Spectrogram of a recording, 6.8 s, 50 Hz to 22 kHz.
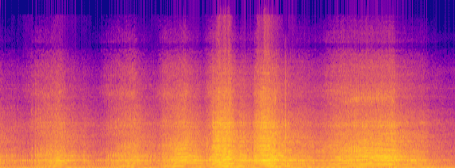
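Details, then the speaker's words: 1974 Honda CB350F four revived after 20+ years sitting: revs rise and fall with an uneven, lumpy beat. It runs on cylinders 1, 2 and 4 with spark on all four. No. 3 is dead, its blocked carburetor seemingly getting no fuel, since sprayed fluid ignites instantly. "on three cylinders seems like number three carburetor is not getting fuel when we spray fluid in there it ignites instantly so it's definitely a carb issue there"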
